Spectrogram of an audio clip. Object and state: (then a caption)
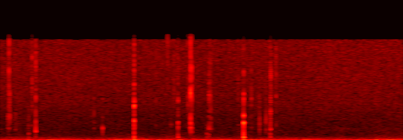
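Faux fur microphone windscreen being scratched. Fingertips of both hands rub and scratch a fluffy synthetic fur windscreen on a silver microphone. The result is a steady, deep, muffled rumble, broken by scattered soft crackles and a couple of sharper scratchy ticks.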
